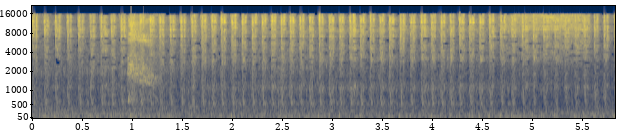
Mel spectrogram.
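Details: Yamaha Mio M3 scooter at idle: fast rough metallic rattle, about three clicks a second, like a sewing machine (jrek-jrek); loose cam chain, fixed cheaply to run smooth again.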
